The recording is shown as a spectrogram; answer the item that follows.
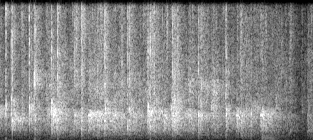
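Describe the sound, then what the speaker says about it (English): Audience at a school district board meeting breaks into steady applause, a dense wash of many hands clapping continuously and fairly loud throughout. "He's famous. He gets an applause."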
